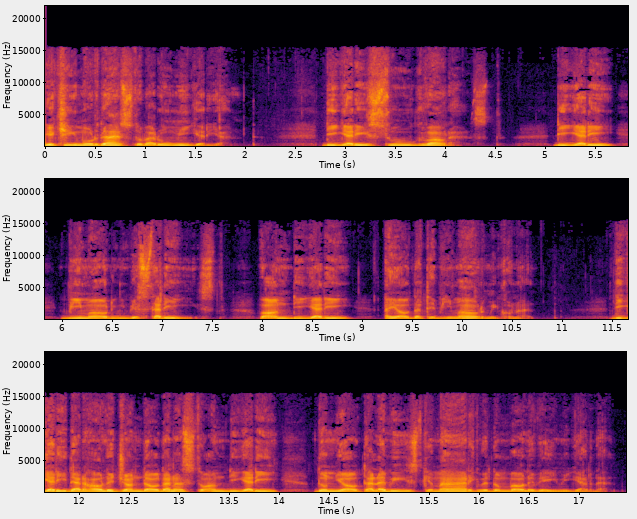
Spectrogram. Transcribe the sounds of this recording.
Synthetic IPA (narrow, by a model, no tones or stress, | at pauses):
jekʰiːmoɾd̪eæst̪obæɾuːmiːɡḛɾḭːjænd̪̥ | d̪iːɡæɾiːsuːɡvɒːɾæst̪ | d̪iːɡæɾiː | biːmɒːɾiːbe̞st̪æɾiːst̪ | væ̰ʔɒ̰nd̪iːɡæɾiː | ʔæjɒːd̪æt̪ʰebiːmɒːɾmḭːkʰo̞̰næ̰d̪̥ː | iːɡæɾiːd̪æɾhɒːle̞d͡ʒɒnd̪ɒːd̪ænæst̪oɒnd̪iːɡæɾiː | d̪onjɒːt̪ʰælæbiːst̪cʰe̞mæːɾɡbe̞d̪ombɑːle̞ve̞̰jmḭːɡæ̰ɾd̪æ̰d̪̥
